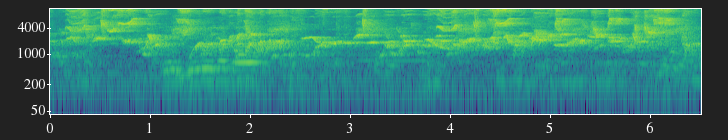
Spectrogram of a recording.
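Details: White-rumped shama pouring out a long varied song of whistled notes, harsh chatters and quick trills, phrases packed closely together over a low background hum.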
